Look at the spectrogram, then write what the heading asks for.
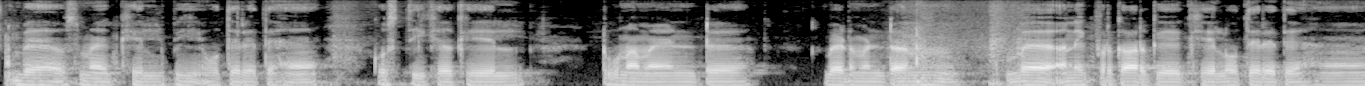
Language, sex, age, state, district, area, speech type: Hindi, male, 18-30, Rajasthan, Bharatpur, rural, spontaneous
